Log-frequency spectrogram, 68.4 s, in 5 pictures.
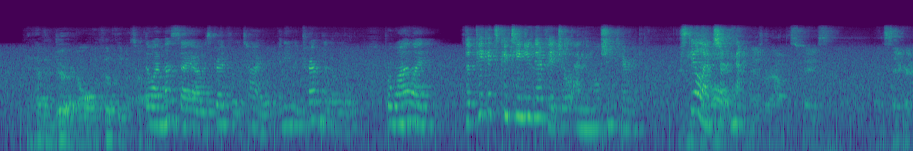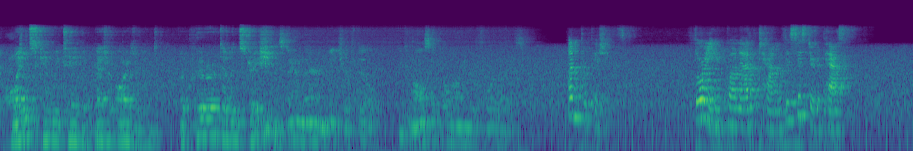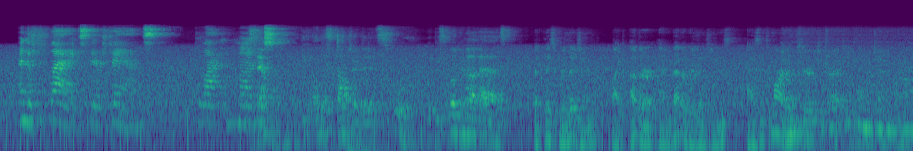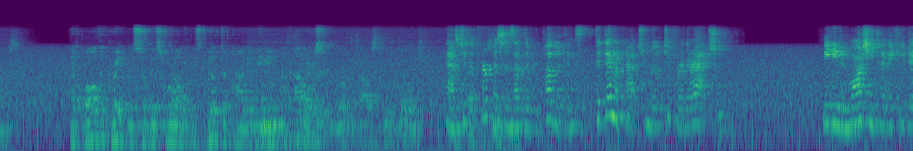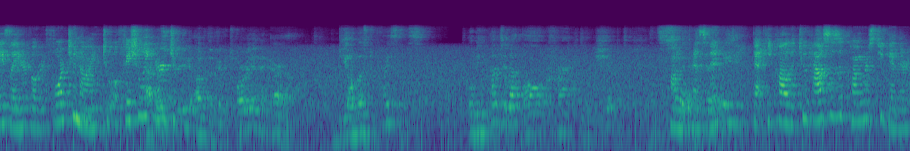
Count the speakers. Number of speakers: ten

